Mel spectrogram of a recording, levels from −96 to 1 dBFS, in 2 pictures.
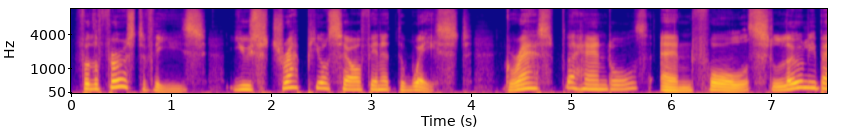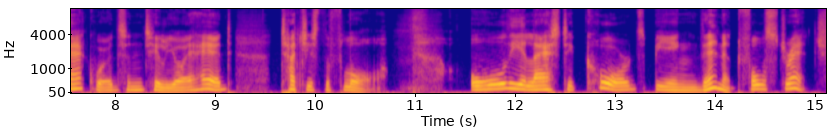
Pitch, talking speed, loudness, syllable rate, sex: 165 Hz, 130 wpm, -18 LUFS, 3.3 syllables/s, male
